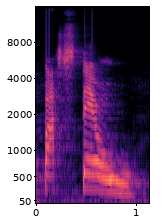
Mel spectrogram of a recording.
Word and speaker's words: pastel: letra L em U mas em espanhol letra L é sempre letra L tá por exemplo pastel a gente termina esse L final como se fosse um U em espanhol é L normal pastel balde balde é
